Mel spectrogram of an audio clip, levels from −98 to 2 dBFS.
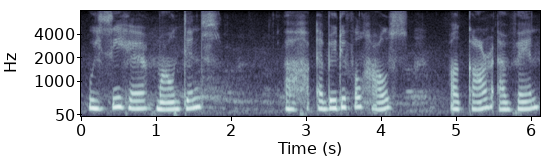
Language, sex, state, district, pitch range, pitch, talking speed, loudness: English, female, Nagaland, Kohima, 200-235 Hz, 215 Hz, 115 wpm, -15 LUFS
